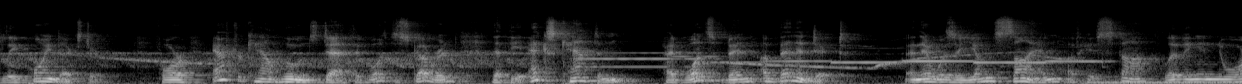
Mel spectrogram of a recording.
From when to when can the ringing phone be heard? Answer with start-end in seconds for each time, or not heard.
not heard.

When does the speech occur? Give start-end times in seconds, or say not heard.
0.0-8.4, 9.1-12.3.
